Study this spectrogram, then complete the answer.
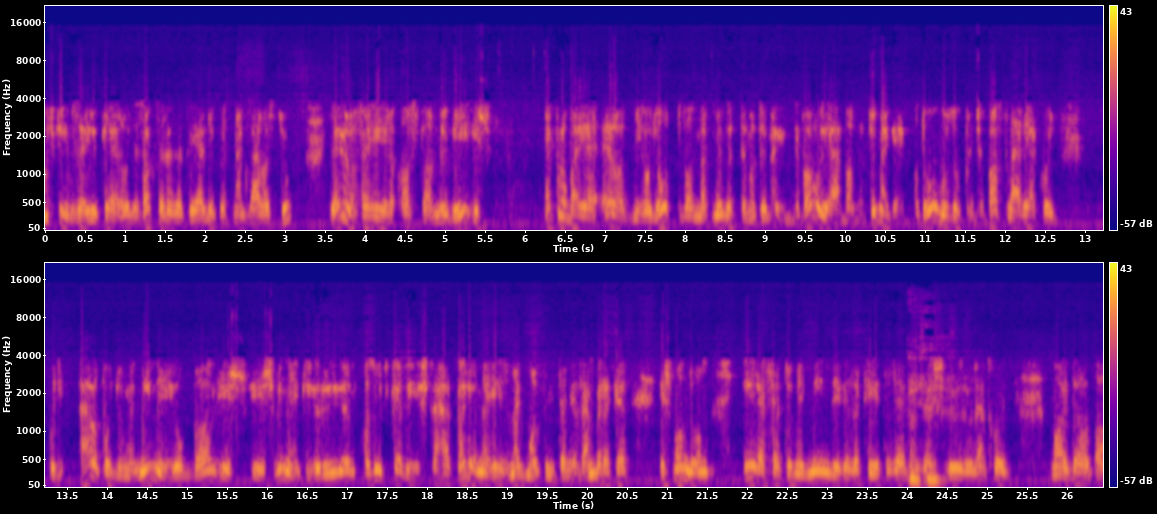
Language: Hungarian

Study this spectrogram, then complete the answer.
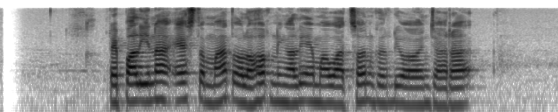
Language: Sundanese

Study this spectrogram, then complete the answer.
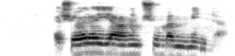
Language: Kabyle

